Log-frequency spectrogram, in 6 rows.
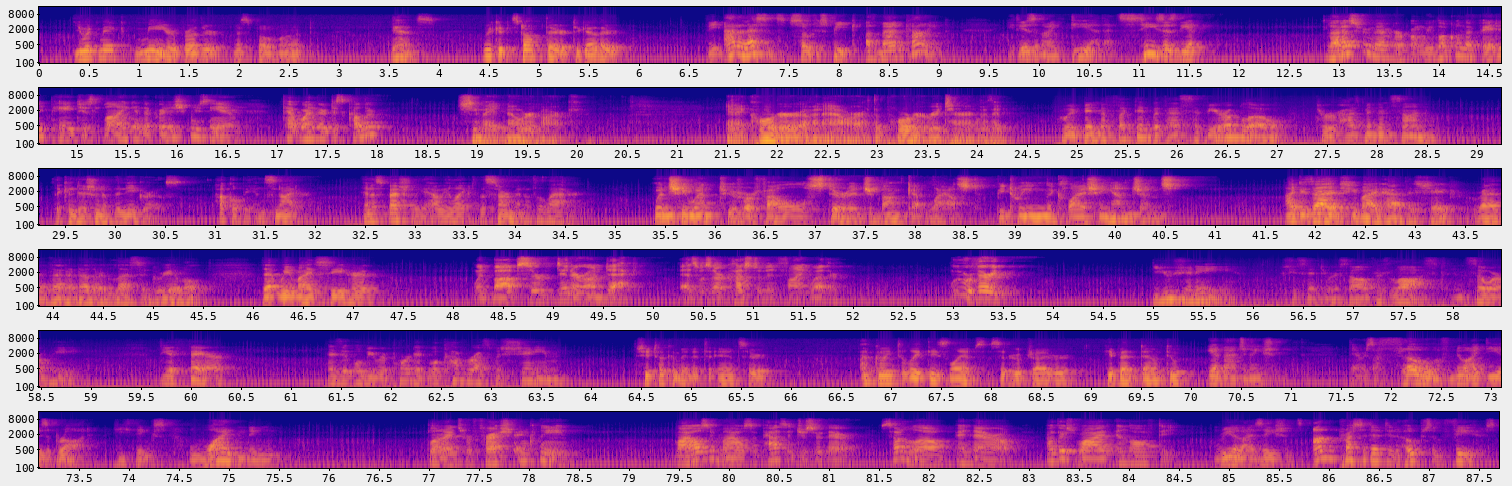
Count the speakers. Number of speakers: nine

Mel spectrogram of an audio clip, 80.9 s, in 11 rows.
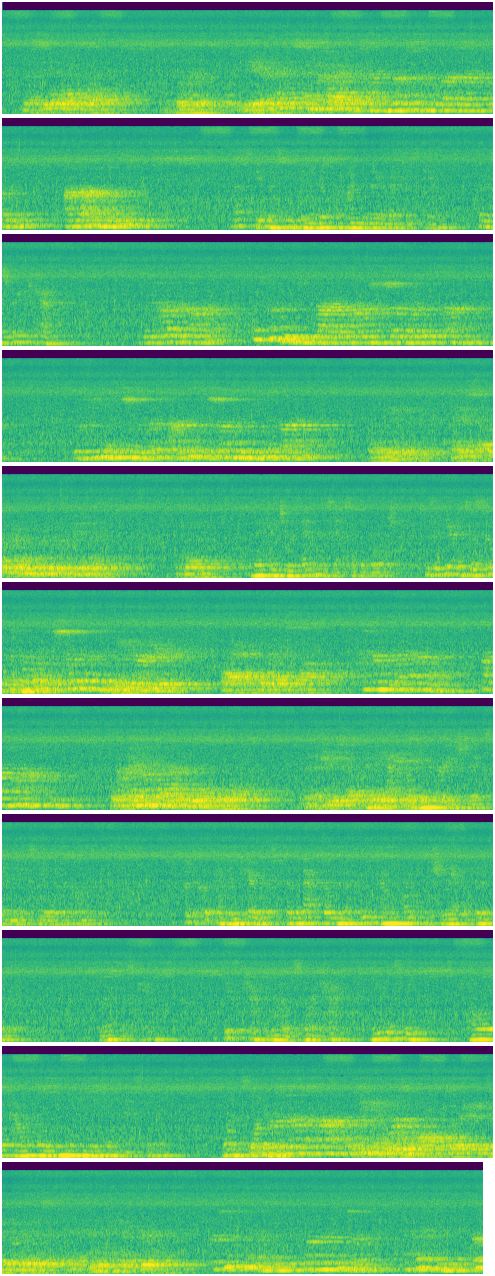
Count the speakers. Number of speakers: three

